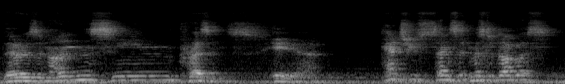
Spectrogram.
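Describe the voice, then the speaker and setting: A man's voice: high voice, slow, soft background music. A man playing a fearful, earnest old man who gives grave, formal warnings in a radio horror drama. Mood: grave, pleading. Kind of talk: 1930s-style radio horror acting. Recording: roomy distant recording, faint noise.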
